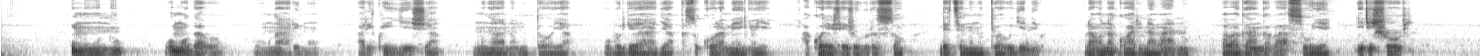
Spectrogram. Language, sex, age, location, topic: Kinyarwanda, male, 25-35, Huye, health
